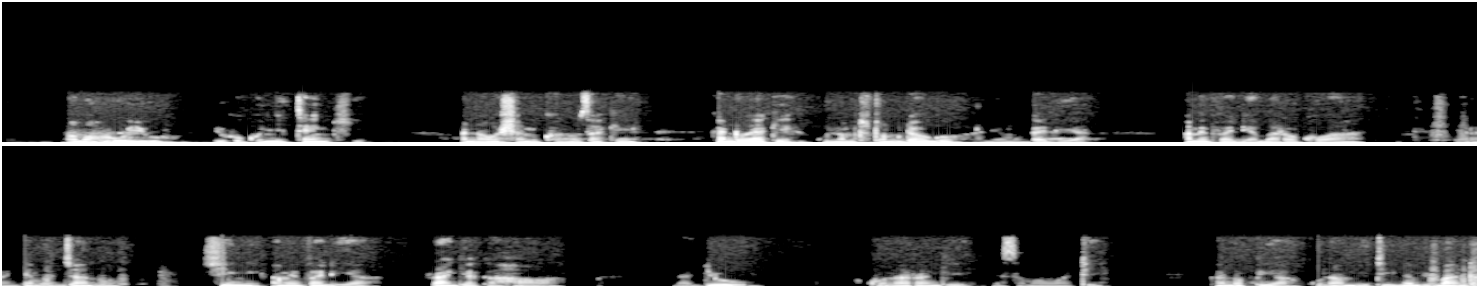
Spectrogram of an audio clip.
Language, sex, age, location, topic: Swahili, male, 25-35, Mombasa, health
